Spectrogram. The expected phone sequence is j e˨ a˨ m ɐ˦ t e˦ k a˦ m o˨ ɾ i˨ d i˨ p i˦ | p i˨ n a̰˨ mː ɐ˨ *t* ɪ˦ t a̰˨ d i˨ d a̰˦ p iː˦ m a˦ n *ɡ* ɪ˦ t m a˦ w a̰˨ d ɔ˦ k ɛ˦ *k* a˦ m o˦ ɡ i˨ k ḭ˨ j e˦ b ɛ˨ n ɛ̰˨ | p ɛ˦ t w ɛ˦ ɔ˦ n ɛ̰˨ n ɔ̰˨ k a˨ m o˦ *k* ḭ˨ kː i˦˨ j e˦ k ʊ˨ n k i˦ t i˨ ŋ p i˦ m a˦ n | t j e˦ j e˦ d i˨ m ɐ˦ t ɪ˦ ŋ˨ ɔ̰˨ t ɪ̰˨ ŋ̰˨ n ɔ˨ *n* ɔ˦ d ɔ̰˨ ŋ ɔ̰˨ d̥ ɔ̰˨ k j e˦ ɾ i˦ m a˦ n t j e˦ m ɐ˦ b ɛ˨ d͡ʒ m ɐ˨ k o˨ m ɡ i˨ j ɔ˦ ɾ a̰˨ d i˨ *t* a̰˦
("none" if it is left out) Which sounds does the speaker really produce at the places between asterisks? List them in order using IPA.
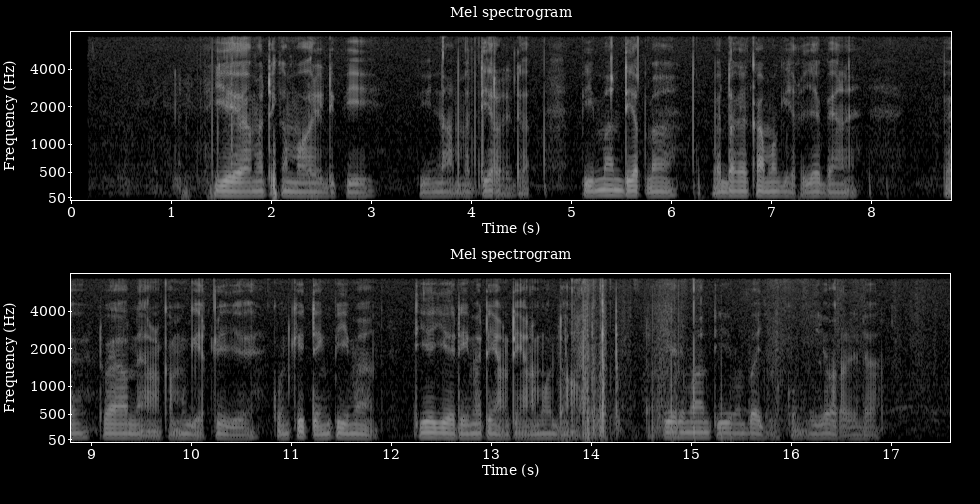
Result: d, d, k, ɡ, m, d

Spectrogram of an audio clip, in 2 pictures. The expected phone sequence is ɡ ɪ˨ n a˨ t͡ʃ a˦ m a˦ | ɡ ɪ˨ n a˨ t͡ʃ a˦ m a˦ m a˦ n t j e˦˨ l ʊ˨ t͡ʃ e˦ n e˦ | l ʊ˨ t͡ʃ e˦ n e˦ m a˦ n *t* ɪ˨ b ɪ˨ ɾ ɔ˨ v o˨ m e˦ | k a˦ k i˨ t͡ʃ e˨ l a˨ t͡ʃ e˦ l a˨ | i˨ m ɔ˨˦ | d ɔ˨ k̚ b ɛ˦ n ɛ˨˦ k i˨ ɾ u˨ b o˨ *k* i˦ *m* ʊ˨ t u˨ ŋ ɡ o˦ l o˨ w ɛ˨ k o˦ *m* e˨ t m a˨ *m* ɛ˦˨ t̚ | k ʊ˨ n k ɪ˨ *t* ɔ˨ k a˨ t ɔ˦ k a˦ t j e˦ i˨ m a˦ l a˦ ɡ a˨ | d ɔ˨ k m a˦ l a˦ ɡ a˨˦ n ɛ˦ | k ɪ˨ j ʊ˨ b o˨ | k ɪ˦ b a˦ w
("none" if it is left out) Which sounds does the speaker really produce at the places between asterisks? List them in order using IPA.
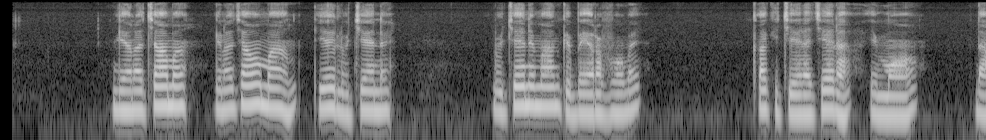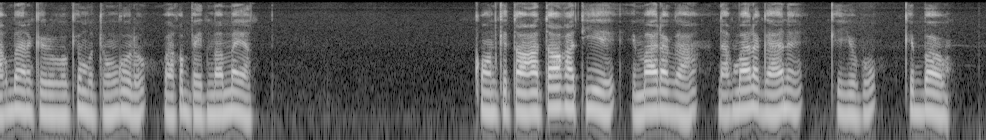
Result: k, k, m, b, m, t

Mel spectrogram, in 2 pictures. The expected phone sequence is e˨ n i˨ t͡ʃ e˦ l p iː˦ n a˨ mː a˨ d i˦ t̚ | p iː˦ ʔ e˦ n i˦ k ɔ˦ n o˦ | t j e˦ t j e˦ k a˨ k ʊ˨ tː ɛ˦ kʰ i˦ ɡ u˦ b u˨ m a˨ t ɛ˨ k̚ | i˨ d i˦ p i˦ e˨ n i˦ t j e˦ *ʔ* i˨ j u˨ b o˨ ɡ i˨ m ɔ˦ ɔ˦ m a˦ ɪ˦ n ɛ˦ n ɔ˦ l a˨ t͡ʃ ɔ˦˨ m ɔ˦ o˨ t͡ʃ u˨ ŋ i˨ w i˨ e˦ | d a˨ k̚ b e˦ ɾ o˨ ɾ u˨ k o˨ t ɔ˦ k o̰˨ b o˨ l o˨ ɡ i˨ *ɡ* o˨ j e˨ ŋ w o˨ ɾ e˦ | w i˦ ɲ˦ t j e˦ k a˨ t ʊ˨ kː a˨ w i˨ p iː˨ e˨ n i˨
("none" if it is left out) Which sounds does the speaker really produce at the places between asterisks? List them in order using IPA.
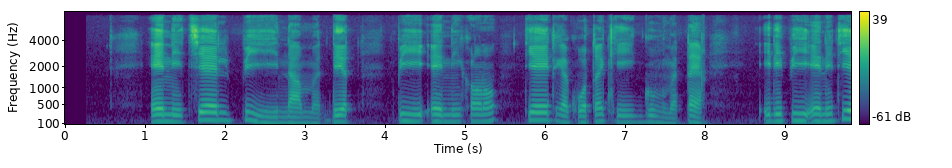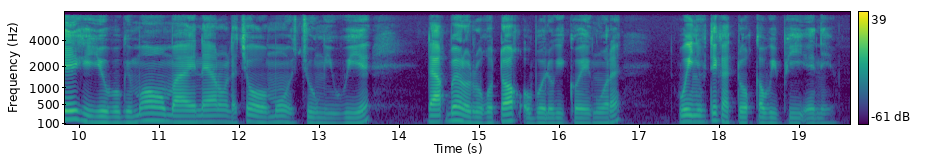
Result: k, k

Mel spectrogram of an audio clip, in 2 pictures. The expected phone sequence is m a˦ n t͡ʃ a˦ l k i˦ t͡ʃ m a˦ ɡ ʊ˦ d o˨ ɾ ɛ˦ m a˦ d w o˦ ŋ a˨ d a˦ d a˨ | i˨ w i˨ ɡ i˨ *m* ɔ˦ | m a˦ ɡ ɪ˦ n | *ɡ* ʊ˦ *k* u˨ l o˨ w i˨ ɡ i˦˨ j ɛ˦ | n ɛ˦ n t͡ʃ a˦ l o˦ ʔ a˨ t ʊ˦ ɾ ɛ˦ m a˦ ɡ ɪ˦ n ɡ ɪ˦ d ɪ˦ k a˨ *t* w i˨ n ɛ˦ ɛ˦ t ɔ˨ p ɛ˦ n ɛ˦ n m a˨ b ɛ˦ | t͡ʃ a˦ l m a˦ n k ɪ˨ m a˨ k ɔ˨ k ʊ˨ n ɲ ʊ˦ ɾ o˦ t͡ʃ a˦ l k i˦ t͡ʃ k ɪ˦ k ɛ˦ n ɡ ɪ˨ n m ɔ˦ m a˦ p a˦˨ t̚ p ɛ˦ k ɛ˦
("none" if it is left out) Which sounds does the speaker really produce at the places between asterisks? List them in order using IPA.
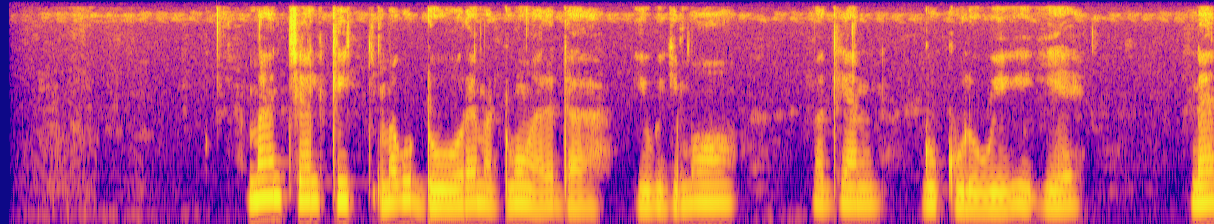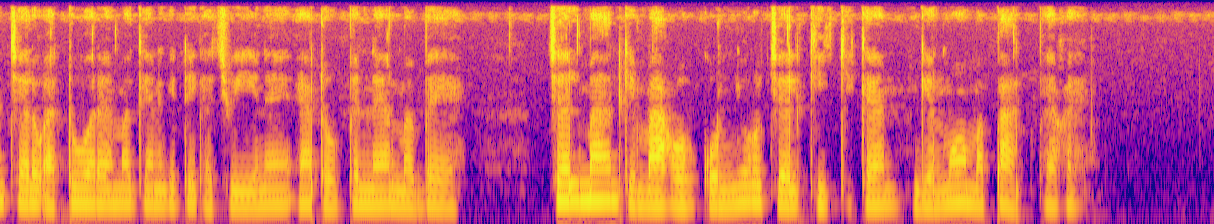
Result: m, ɡ, k, t͡ʃ

